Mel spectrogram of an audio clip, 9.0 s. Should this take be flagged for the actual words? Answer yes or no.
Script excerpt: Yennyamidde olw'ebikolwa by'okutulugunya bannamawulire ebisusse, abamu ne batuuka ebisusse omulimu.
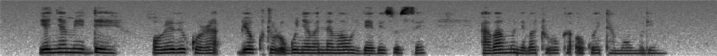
yes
